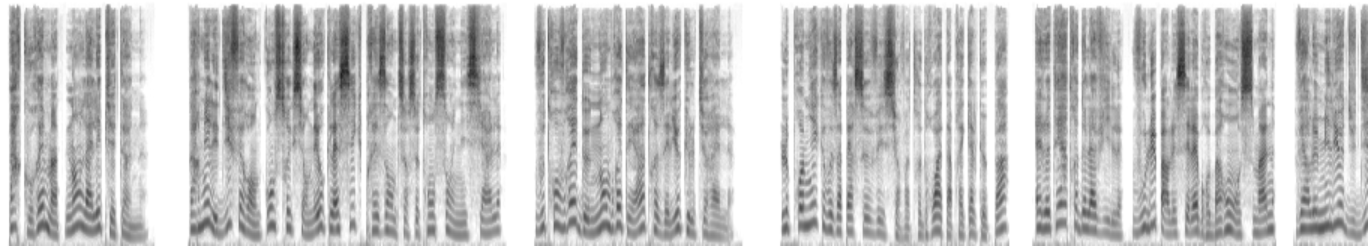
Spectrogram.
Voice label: Audio Guide Paris Champs Elysees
